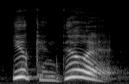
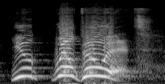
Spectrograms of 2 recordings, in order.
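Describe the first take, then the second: First: Said in the usual way. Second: "will" pressed slow, higher and louder; stress on will. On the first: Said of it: "After he goes". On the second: Retold or imitated. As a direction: lean hard on "will", slowly. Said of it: "and she goes".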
